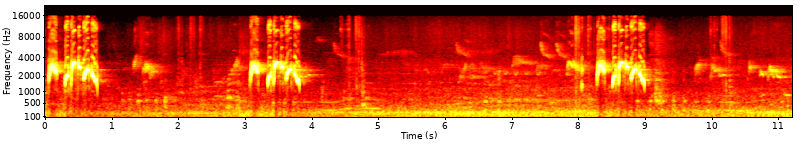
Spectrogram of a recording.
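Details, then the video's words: Red-whiskered bulbul song played to rouse caged birds: three evenly spaced bursts of rapid bubbling whistles, roughly every four seconds, with faint soft chirps in between. "เสียงนกกรงหัวจุก ร้อง ริก เปิดให้นกฟัง ยั่วให้นกคึกจัด"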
